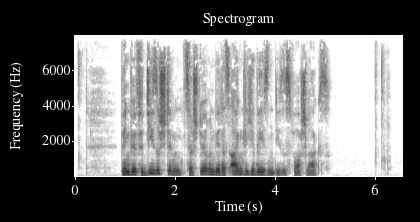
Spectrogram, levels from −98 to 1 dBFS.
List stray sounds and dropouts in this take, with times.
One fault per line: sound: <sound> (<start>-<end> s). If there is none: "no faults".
no faults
